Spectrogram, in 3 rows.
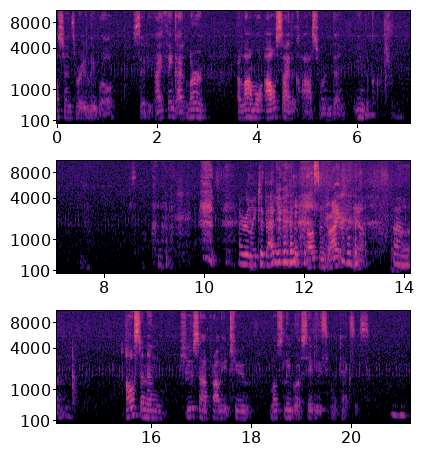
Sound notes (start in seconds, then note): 8.9 laugh; 12.0 laughs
